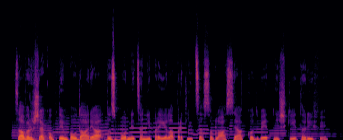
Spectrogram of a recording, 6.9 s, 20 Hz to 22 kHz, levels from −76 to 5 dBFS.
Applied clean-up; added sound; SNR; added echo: classical method spectral subtraction.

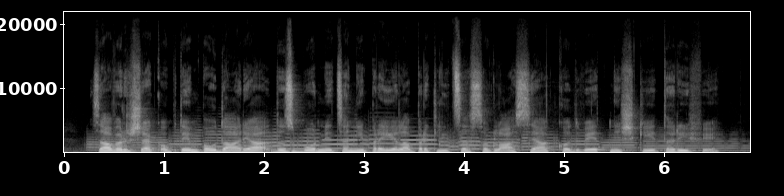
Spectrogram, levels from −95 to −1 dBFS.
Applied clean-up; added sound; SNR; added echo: none; Trumpet; 16 dB; none.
